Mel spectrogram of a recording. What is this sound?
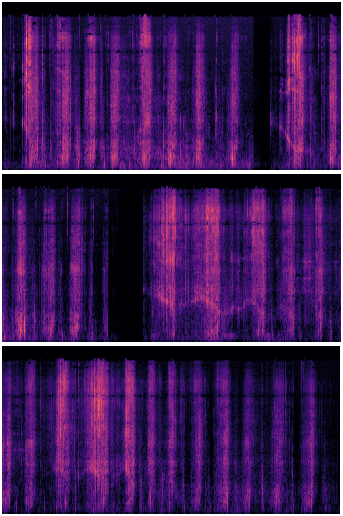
Eating Chips
Eating some potato chips/crisps for a nice crunchy crisping sound.
biting, crunch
